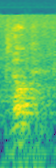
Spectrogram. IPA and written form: mɪɫk (milk)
